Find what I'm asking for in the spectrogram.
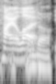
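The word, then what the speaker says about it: jai alai: But it's pronounced hi-a-lai.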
